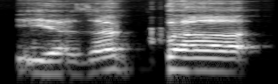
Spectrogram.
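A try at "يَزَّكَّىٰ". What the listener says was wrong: نہیں یزکا نہیں غلط. توڑ تو کیا ملا کے نہیں پڑھنا، توڑ کے پڑھنا. نہیں ملا کے نہیں پڑھنا.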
